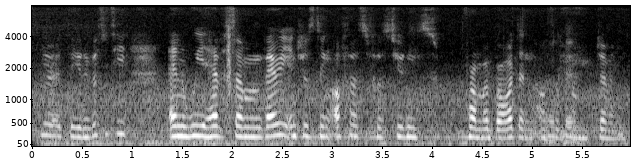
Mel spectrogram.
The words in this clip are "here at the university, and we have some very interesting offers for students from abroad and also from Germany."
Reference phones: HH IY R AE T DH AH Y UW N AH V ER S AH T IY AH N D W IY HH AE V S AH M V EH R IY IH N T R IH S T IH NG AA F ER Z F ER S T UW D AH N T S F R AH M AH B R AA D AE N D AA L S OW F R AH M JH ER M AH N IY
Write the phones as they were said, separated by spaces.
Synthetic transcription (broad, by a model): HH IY R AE T DH AH Y UW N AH V ER S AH T IY AH N D W IY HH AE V S AH M V EH R IY IH N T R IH S T IH NG AA F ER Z F ER S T UW D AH N T S F R AH M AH B AA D N AA L S OW F R AH M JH ER M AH N IY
